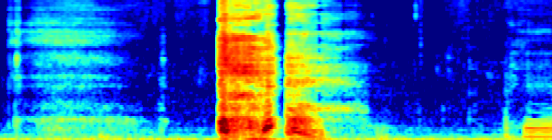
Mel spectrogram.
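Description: A man coughing: a short, loud fit of two or three coughs in quick succession about halfway through.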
